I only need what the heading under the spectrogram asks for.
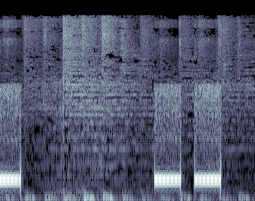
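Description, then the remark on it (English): An outgoing call to Clive Palmer's phone: a steady, mid-pitched electronic buzz sounding in a short burst, then a clear double ring of two loud pulses after a pause, with faint low rumbling between rings. “Should we ring Clive and see if he'll lend us his plane?”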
